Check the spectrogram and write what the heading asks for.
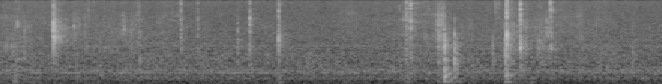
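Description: Small hand tool clicking and tapping against the metal frame of an LCD panel while prying at its edge: a single click early, then a quick cluster of clicks near the end.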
